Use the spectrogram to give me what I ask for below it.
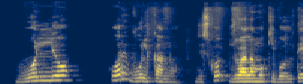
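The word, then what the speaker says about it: voglio: उसके बाद में वी O plus G एल आई ओ, वी ओ का वो, और जी एल आई ओ इसको कैसे बोलेंगे, लियो, वो लियो।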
